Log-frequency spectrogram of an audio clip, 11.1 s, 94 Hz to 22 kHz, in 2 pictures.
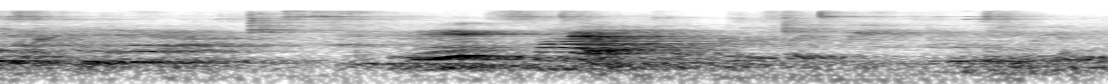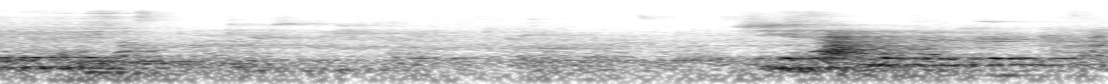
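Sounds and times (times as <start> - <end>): voices echoing in a large hall: 0.0 - 11.0
faint light clinks: 1.1 - 2.0.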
